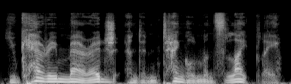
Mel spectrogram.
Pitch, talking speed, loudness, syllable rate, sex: 100 Hz, 125 wpm, -17 LUFS, 4.9 syllables/s, male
